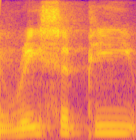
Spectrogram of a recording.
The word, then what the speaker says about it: recipe: okay so let's go first syllable wrath second syllable sip third syllable P recipe alright so we have two things to mark up let's go we don't say recipe we say recipe first sound on the line the e the e can say e at the end of a syllable that is rule 4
